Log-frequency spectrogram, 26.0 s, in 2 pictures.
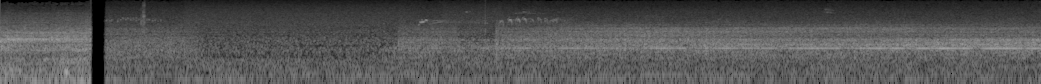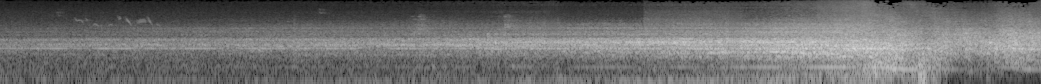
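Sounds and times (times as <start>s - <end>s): electric train approaching: 0.0s - 26.0s
train whine: 0.0s - 26.0s
birds chirping: 4.9s - 21.3s.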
